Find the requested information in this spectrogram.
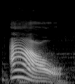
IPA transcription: æʊ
